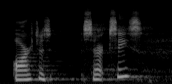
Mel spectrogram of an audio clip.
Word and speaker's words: Artaxerxes: Artaxerxes.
